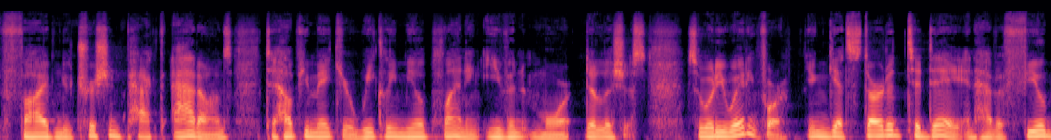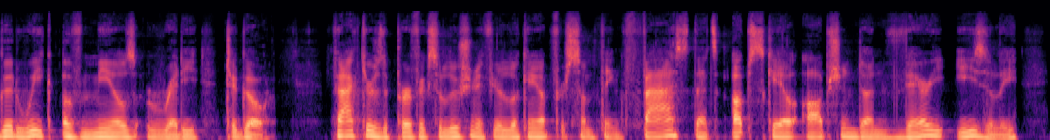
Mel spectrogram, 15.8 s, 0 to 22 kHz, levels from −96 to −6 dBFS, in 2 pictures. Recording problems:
none

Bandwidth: 14.5 kHz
